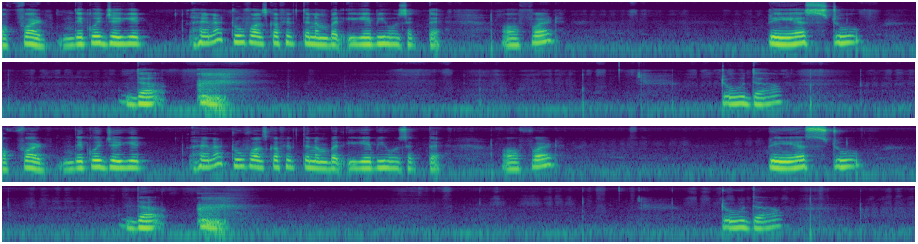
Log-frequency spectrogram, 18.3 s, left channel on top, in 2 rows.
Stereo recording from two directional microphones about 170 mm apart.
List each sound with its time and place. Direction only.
0.0 s speech: 35° left (ahead or behind)
7.6 s speech: 35° left (ahead or behind)
10.4 s speech: 35° left (ahead or behind)
16.3 s speech: 40° left (ahead or behind)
